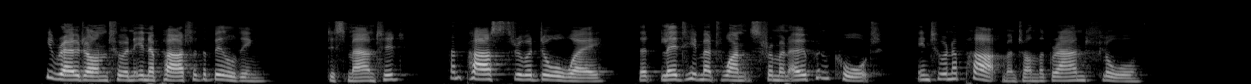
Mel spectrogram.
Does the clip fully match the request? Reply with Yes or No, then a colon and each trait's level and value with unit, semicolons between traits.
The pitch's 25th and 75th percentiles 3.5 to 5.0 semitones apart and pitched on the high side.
Yes: average, 4.1 semitones; high, 200 Hz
